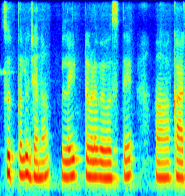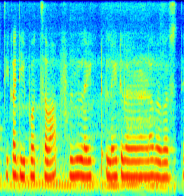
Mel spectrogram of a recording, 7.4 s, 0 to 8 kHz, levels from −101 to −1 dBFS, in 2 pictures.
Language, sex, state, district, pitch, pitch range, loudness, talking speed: Kannada, female, Karnataka, Dharwad, 200 Hz, 195-210 Hz, -18 LUFS, 95 wpm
